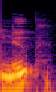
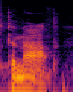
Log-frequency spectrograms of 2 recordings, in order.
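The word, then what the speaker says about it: Knoop: noob by the way it's spell KN oh ho P but I looked up online and I believe the proper pronunciation is can op so I'll go ahead and call him can op although I used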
